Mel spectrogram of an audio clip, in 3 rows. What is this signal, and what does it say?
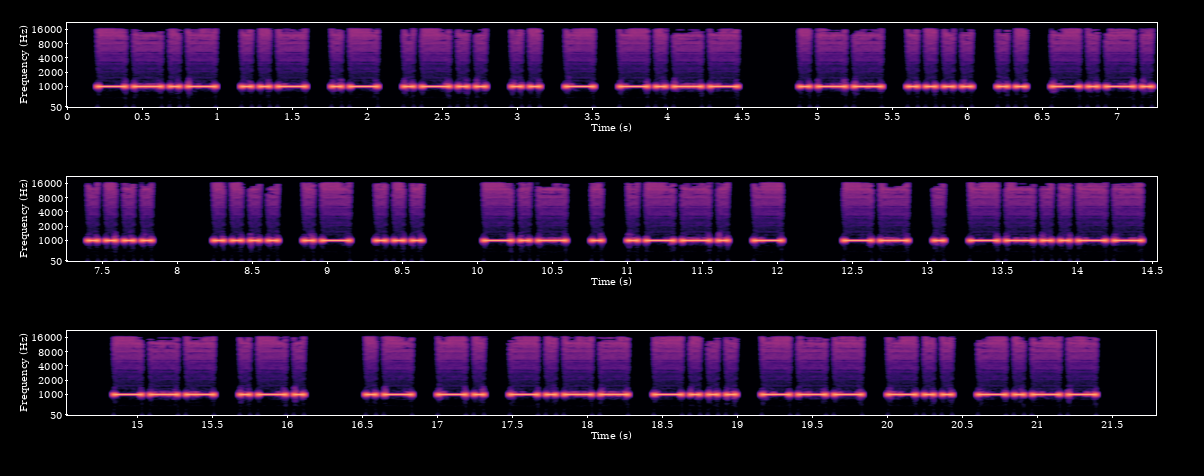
Morse code, heard as a keyed tone, about 20 wpm, 1000 Hz. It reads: QUALITY WHICH HAS KEPT ME, OR ANYBODY
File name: qotdfiles / 20wpm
